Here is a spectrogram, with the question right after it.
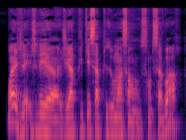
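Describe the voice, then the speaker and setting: His voice sits at a medium pitch and varies in an ordinary way. The man's speed is moderate. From France. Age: 30s. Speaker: martial artist and fitness model. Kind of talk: casual chat. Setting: video call.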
